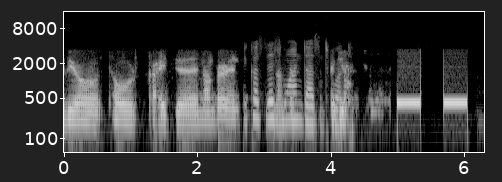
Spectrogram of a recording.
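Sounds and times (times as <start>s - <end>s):
person talking on a telephone: 0.0s - 4.9s
telephone busy signal beeps as the call is cut off: 5.0s - 6.2s.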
